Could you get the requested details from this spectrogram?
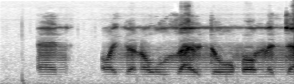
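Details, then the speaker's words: Electrolarynx speech demo clip of the robotic-sounding voice used after laryngectomy, the speaker saying "my name is"; the device transfers vibration through neck tissue into the mouth; music is partly audible. "most people know this communication option due to the output sounding robotic in nature i'm going to play you a little clip"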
